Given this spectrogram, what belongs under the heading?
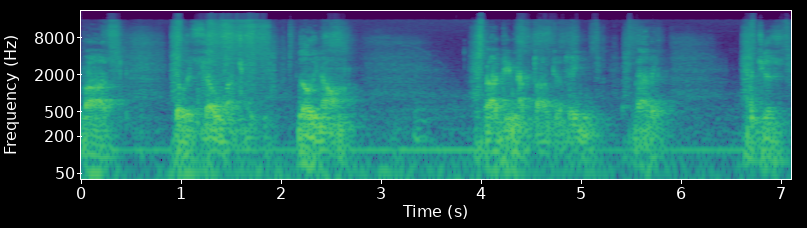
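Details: Adult woman after total laryngectomy who speaks through a voice device/valve, which she says is working fully for the first time; alaryngeal speech after total laryngectomy.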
